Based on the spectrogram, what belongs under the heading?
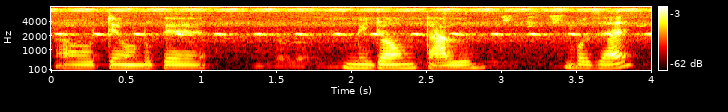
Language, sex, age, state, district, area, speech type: Assamese, female, 60+, Assam, Tinsukia, rural, spontaneous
